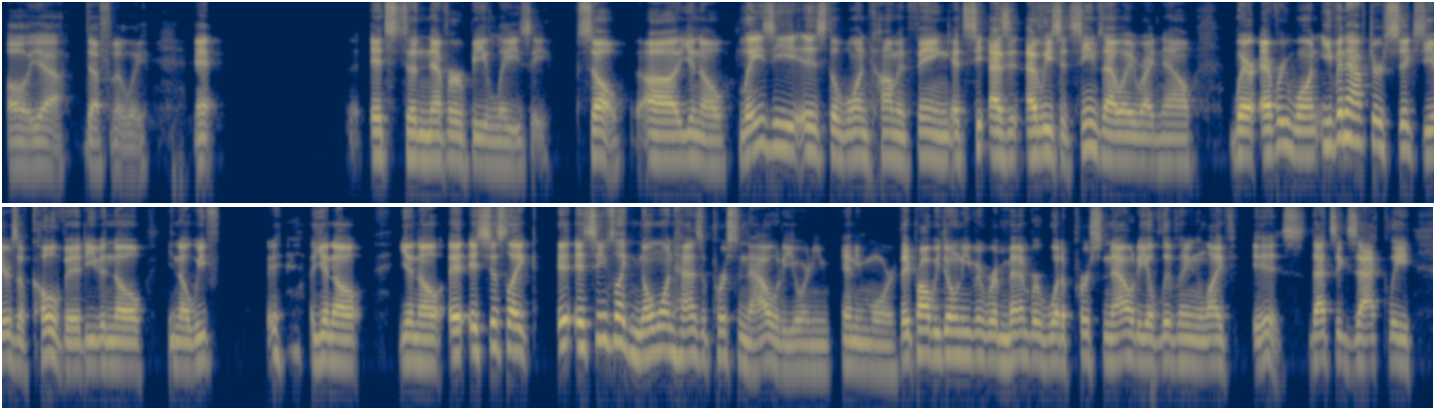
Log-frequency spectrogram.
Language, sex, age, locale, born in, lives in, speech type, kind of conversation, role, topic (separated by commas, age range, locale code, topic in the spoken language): English, male, 20-24, en-US, United States, United States, conversation, unstructured, none, What’s a conversation you can’t forget, and how did it shape you?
